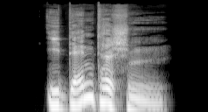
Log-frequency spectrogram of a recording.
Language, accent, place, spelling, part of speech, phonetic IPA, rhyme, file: German, Germany, Berlin, identischem, adjective, [iˈdɛntɪʃm̩], -ɛntɪʃm̩, De-identischem.ogg
- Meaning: strong dative masculine/neuter singular of identisch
